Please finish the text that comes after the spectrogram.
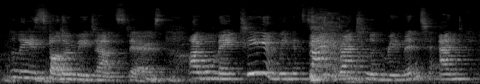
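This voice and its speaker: A woman acting a fussy, firm Victorian London landlady in a stage audio play, with an emphatic, brisk manner. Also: high voice, big pitch swings, fairly bright tone. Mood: businesslike. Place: live performance in a club room. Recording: echoey room, distant mic, faint noise.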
